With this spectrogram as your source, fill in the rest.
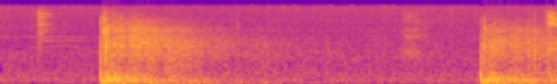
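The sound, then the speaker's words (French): Cannon fire: two heavy, booming blasts about two seconds apart, each bursting out loudly and trailing into a long, fading low rumble. “Pourquoi tire-t-il le canon? Vous avez entendu?”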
